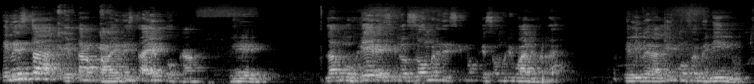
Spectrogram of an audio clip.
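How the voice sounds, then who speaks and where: A man's voice: high-pitched, a bit bright. A man preaching a sermon on marriage, quizzing the congregation with call-and-response questions. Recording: very echoey hall, mic far off.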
